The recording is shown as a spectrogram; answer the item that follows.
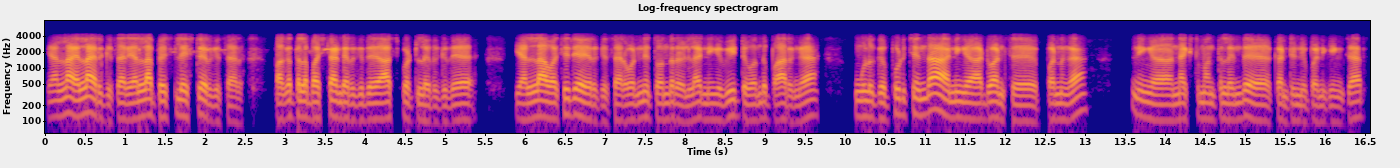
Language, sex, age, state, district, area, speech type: Tamil, male, 45-60, Tamil Nadu, Viluppuram, rural, conversation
